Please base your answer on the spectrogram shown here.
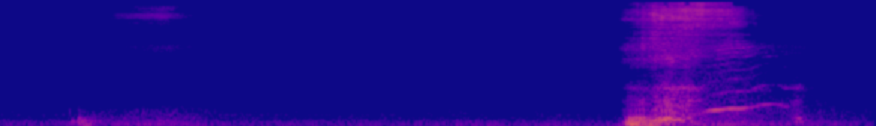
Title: YOU HAVE NEVER HEARD SNORING LIKE THIS OMG .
